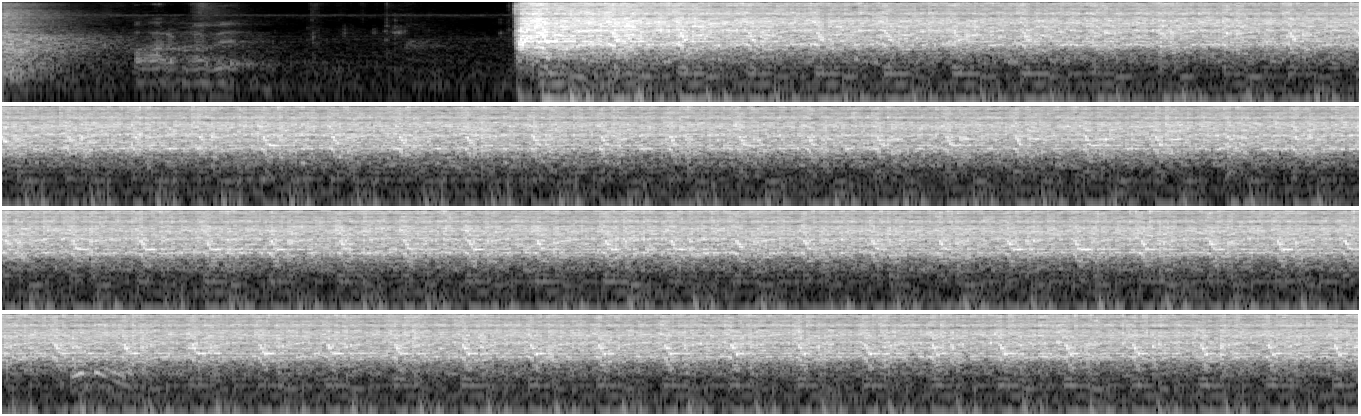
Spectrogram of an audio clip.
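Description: A quad with no exhaust fitted starts abruptly after a quiet moment, then runs at a loud, steady, rattling idle for over twenty seconds.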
